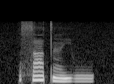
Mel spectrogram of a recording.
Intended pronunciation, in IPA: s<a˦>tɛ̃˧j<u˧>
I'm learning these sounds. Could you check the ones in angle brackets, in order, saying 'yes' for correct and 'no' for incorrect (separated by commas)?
yes, yes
